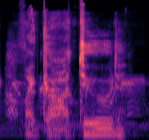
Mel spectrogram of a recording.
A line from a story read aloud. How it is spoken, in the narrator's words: sighed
